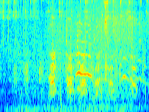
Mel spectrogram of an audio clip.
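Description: A pack of sled dogs in Alaska barks, yips and whines in an excited, overlapping chorus, the calls rising and falling continuously at moderate volume with no one talking.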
